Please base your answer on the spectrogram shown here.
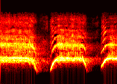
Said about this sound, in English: Yep, screaming is one of those skills.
